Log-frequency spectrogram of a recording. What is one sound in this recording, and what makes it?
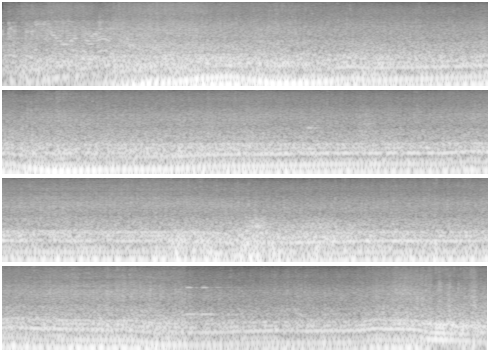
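A tank engine rumbles low and steady as the tank drives over snow.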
